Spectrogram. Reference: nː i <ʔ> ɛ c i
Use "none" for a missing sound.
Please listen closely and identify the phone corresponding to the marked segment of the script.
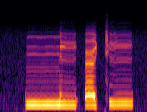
ʔ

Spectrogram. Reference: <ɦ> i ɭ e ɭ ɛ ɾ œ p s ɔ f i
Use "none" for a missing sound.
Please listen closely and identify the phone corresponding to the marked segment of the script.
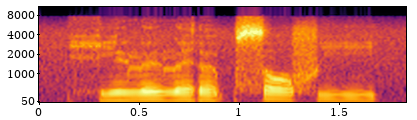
h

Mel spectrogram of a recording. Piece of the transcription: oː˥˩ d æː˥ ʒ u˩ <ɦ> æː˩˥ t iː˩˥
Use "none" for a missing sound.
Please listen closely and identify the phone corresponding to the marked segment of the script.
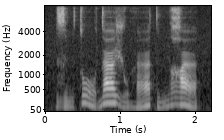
ɦ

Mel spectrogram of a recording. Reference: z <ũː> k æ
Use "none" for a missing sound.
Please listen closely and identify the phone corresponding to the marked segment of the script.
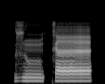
ũː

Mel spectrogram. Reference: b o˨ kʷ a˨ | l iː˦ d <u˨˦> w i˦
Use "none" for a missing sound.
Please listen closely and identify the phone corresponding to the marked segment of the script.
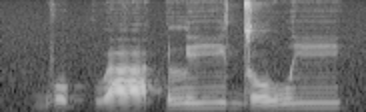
o˨˦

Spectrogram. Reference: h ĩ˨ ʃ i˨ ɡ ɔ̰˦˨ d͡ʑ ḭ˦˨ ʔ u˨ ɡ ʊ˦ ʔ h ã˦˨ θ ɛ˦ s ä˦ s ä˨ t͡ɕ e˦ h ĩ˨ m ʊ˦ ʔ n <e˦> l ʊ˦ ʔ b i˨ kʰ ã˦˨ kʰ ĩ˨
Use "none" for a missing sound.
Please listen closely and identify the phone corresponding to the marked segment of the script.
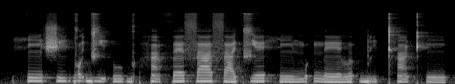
e˨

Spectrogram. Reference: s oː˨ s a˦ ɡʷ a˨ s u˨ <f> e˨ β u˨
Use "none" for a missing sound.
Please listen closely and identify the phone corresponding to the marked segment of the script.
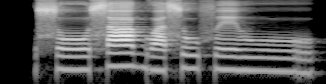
f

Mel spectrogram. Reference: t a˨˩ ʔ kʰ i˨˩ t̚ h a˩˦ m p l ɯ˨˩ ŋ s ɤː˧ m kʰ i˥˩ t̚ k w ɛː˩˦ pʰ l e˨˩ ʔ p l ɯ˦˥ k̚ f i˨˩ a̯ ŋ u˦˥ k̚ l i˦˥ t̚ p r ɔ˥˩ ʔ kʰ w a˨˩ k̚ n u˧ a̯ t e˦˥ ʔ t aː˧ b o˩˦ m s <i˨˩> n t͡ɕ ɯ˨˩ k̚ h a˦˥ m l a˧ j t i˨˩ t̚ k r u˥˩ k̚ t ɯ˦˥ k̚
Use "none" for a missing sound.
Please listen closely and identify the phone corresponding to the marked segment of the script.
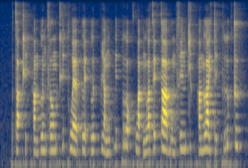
i˦˥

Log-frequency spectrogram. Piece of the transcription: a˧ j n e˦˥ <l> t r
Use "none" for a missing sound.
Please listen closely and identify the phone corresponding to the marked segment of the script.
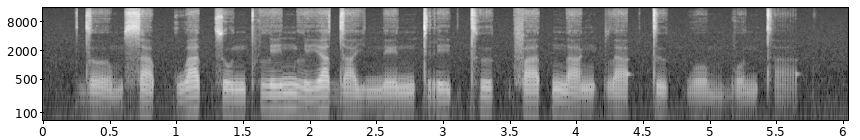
n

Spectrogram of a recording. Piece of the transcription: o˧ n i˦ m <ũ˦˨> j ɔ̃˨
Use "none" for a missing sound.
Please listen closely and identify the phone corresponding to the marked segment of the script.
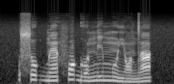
ũ˦˨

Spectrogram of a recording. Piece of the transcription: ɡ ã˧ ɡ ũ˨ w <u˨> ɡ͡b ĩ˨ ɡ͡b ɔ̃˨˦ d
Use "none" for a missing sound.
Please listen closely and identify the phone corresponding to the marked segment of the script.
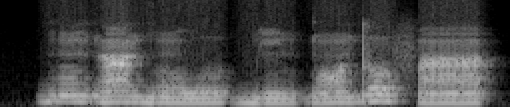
u˨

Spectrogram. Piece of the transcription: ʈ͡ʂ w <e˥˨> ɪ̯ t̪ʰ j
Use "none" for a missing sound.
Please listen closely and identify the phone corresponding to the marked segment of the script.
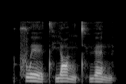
e˥˨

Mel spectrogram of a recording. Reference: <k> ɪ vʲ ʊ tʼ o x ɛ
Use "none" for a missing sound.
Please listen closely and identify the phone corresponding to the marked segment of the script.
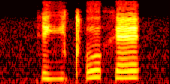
k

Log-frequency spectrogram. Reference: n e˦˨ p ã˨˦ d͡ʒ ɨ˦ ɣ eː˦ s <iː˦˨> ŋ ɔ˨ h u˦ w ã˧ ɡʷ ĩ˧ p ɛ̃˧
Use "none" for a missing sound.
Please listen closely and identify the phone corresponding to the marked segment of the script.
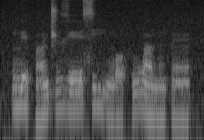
iː˦˨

